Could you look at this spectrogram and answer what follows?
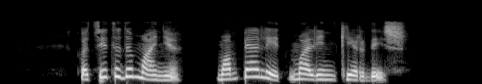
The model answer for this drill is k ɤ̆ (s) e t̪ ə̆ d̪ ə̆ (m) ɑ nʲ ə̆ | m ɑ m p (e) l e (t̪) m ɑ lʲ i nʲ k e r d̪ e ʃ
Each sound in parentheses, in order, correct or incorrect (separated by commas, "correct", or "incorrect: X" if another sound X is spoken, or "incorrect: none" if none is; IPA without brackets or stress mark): incorrect: t͡s, correct, incorrect: æ, correct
